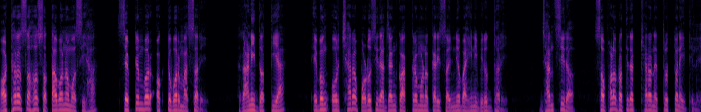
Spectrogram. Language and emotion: Odia, neutral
